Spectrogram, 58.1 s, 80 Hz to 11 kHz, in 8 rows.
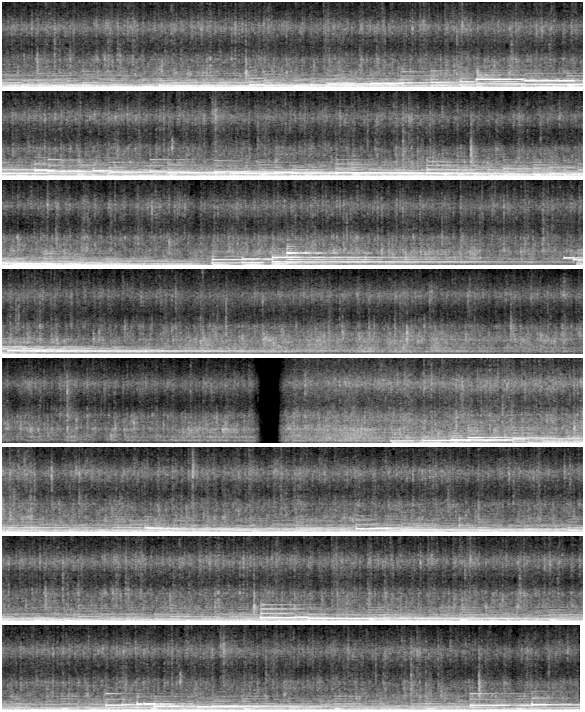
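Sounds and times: calm instrumental music: 0.0 - 26.6, 33.9 - 58.0
steady rain: 0.0 - 58.0.

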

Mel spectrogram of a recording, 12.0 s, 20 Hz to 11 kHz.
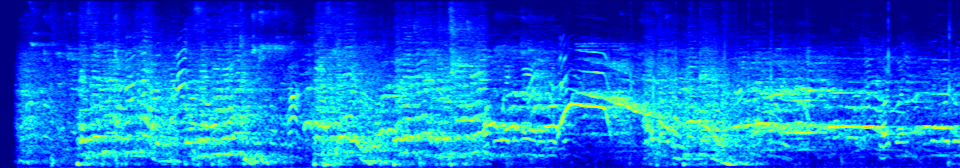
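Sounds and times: voices and shouts: 1.0 - 12.0
short squeaks: 3.1 - 3.7.

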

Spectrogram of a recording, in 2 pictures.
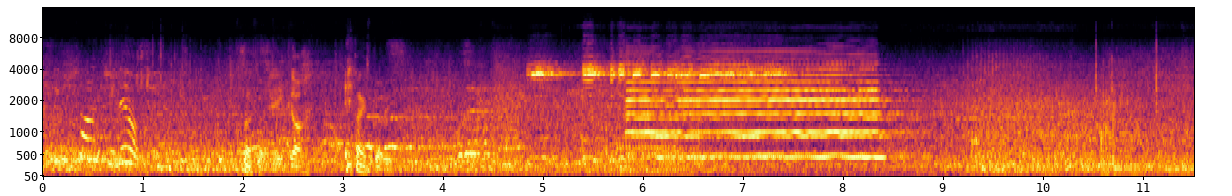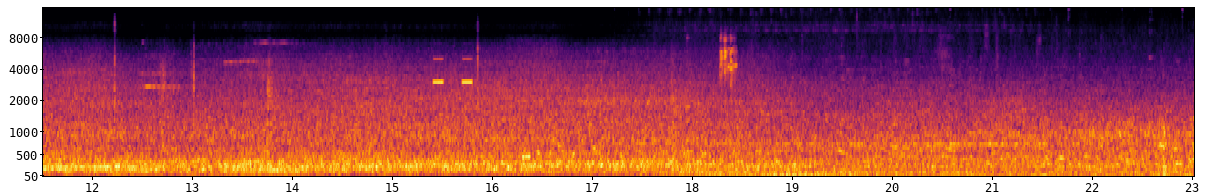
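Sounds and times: passing cars: 8.3 - 23.0.

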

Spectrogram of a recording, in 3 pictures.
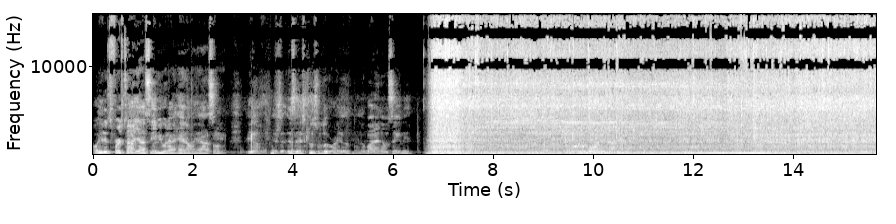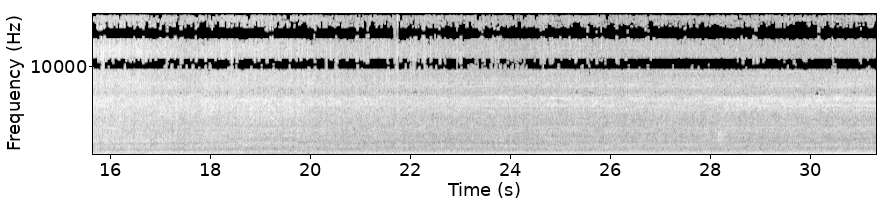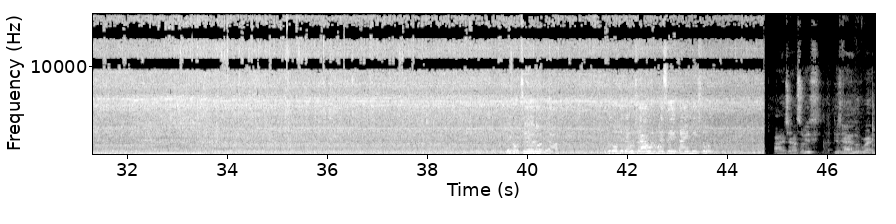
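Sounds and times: blender motor running: 6.6 - 44.8.

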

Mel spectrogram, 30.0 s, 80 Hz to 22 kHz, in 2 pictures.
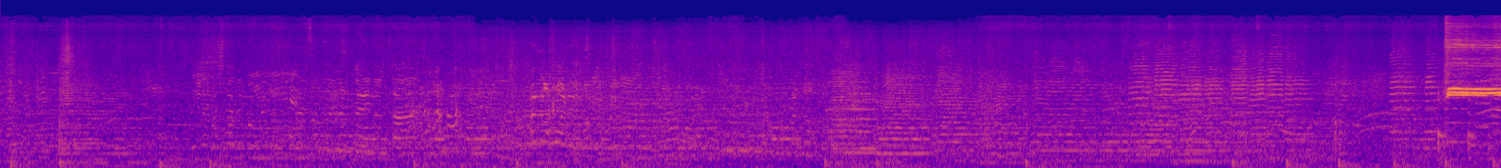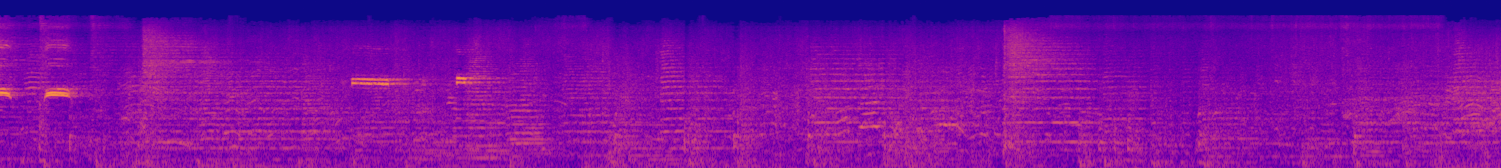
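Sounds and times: crowd voices: 0.0 - 30.0
marching band playing: 0.0 - 30.0.

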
